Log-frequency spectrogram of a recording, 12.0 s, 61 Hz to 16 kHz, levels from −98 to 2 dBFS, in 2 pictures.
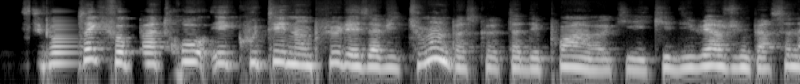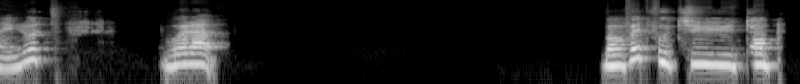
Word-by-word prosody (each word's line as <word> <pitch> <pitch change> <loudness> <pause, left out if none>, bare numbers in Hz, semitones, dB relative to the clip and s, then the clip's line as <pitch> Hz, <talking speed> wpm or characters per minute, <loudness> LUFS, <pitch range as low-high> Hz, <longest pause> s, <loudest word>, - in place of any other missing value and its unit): c'est 220 -2 -12
pour 245 0 -2
ça 315 - +5
qu'il 320 - -7
faut 260 -2 +1
pas 245 0 0
trop 260 +2 -1
écouter 250 +2 -2
non 220 -3 +2
plus 255 +4 -5
les 205 -2 0
avis 185 -2 -1
de 175 - -24
tout 220 +5 -9
le 305 - +2
monde 290 -6 +4
parce 180 -1 -7
que 185 - -10
tu 175 +1 -9
as - - -3
des 170 0 -6
points, 170 -2 -3
heu, - - -9
qui 155 -1 -9
qui 180 +3 -5
divergent 190 +4 0
d'une 185 -1 -1
personne 180 +3 -4
à 180 - -2
une 195 +10 0
autre, 315 0 -1 0.8
voilà. 230 +3 +4 2.9
Bah, 210 0 +7
en 210 - +4
fait, 325 +6 +5
il - - -18
faut 270 -5 +5
que - - 0
tu 225 -3 +3
t'en 225 -1 +5
p 225 - -10
215 Hz, 205 wpm, -23 LUFS, 185-245 Hz, 2.9 s, Bah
